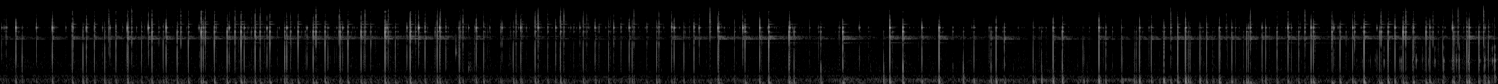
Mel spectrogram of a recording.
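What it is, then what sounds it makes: Small glass bottle tapped with nails. Long nails tap fast and gently on a small clear glass bottle, making a dense, continuous run of quick, bright clinks. Each tap is short and dry, with almost no ring and very little low end.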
